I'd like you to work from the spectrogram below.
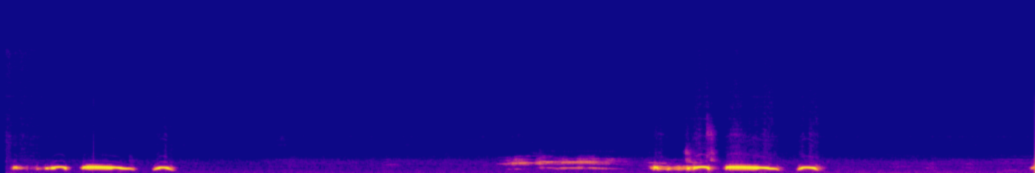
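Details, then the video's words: Caged decoy spotted dove calling in the morning, thúc and chiêu call styles: two cooing phrases of short hollow notes around one longer swelling coo, about five seconds apart, with a faint buzzy sound between them. "Chim Cu Mồi Gáy Gọi Buổi Sáng/ tiếng cu áy Thúc và chiêu"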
